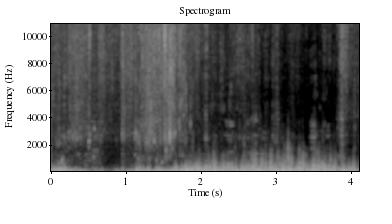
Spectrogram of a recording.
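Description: Feet slosh through shallow water.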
